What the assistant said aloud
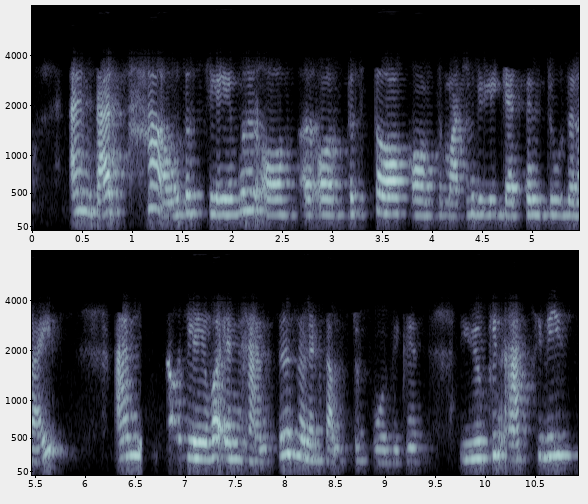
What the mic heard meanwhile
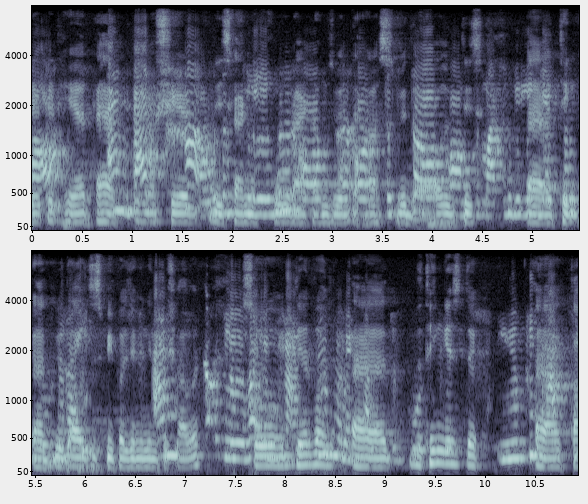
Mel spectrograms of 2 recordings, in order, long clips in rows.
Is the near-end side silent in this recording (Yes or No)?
No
